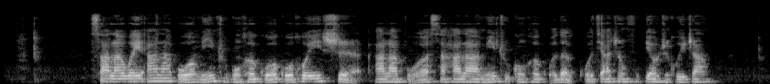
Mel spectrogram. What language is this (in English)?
Chinese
